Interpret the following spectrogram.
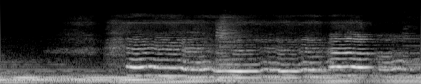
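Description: A woman singing a slow worship melody into a microphone over sustained electronic keyboard chords. Her voice comes in about a second in with long held notes that drift downward, then rise again near the end.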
